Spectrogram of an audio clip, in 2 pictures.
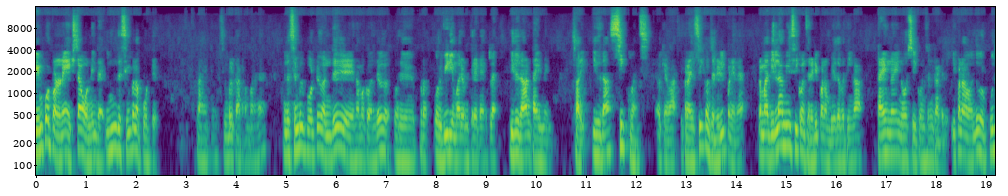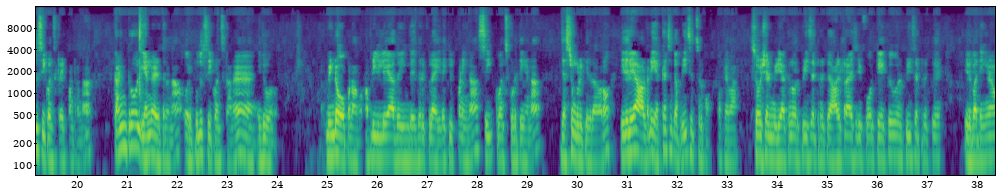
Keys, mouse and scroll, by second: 1.8 ctrl+drag, 13.7 c, 21.6 ctrl+n.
